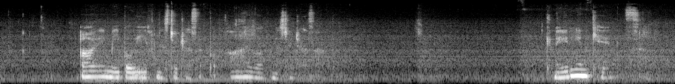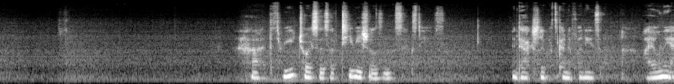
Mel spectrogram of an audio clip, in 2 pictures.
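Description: A woman speaks calmly and close by, in short bursts.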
